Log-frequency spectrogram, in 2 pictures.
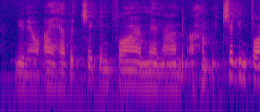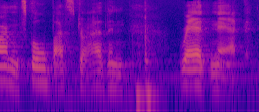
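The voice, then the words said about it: Howard County, Maryland accent. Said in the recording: “you haven't lost that accent. ... this is actually a Howard County accent. It's not a Sussex County accent.”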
